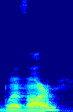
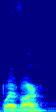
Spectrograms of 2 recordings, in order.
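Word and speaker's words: Boisvert: But it's gonna be, I think it's pronounced Buevar. It's spelled like Biosvert, but I think it's pronounced Buevar.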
